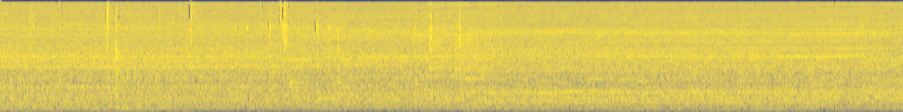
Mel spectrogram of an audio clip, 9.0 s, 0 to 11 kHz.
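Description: Steady driving noise of a 2011 Dodge Charger cruising on a paved road, tyre and wind rush with the engine under it, heard from inside the car.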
